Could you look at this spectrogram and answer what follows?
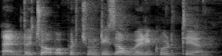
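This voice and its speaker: A young adult from Pakistan, whose first language is Urdu, answers exam questions in Pakistani-accented English. The replies come haltingly, padded with uh and um and built from simple phrasing, at a middling pitch. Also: steady tone. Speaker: test candidate.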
